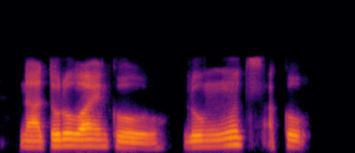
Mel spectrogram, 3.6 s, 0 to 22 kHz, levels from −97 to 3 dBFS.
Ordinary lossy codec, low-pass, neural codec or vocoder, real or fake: AAC, 32 kbps; 5.4 kHz; codec, 24 kHz, 0.9 kbps, WavTokenizer, large speech release; fake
